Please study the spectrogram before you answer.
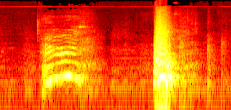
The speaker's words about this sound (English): Holy fuck, dog. Take it easy. This is seriously distressing you, isn't it?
